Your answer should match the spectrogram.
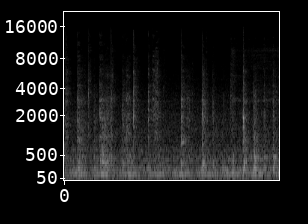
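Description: Metal spatulas chopping and scraping half-frozen ice cream on a steel rolled-ice-cream cold plate: several sharp clacks and scrapes a second, with a brief lull about halfway through, over a steady low hum.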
